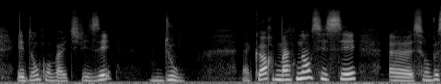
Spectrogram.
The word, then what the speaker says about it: du: Tu, c'est presque pareil, on change juste la première lettre, c'est du. Donc ça s'écrit aussi DU, mais le U se prononce OU en allemand.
